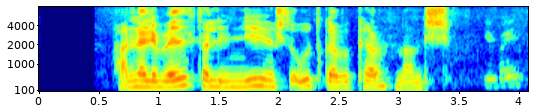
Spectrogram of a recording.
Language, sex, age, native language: Icelandic, male, 18-19, Icelandic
